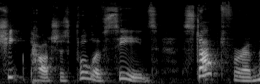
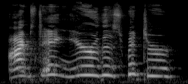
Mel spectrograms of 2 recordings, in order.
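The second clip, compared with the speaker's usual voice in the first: robin voice; 12 semitones higher than usual. Acted. Robin speaks.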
